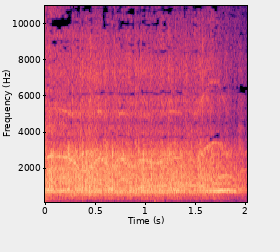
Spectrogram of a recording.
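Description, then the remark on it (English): A crowd breaks into steady applause for the We Treat organization, dense overlapping claps holding a fairly loud, even level before tapering slightly at the end, with no one speaking over it. “Matter of fact, I've got to give us a round of applause on it.”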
